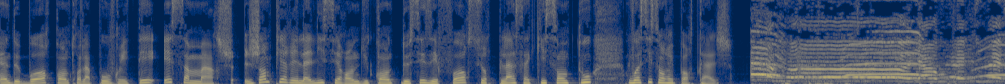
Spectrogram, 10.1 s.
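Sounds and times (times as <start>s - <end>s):
speech: 0.0s - 8.5s
about twenty women singing a welcoming chant in fields near Kisantu: 7.5s - 8.8s.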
